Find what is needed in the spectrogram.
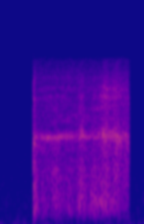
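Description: A burst of radio static with a faint steady whistle in the cockpit headset audio. It switches on sharply about half a second in, holds evenly for about a second and a half, then cuts off abruptly, like a squelch breaking open on the COM radio or intercom.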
